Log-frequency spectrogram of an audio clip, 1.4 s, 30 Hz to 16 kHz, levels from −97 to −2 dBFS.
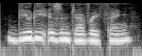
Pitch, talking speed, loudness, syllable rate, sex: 190 Hz, 125 wpm, -15 LUFS, 5.7 syllables/s, female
